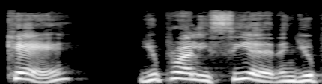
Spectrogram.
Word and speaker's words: que: So what in Spanish is said que, and it is spelled Q-U-E.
